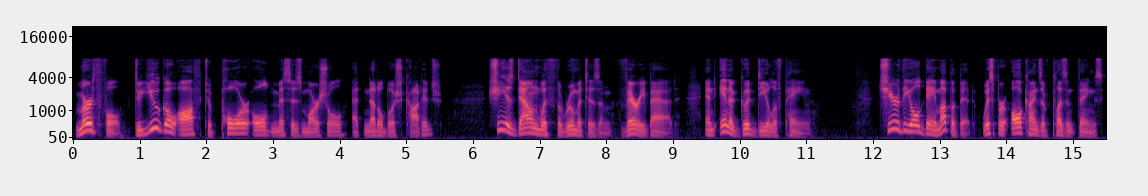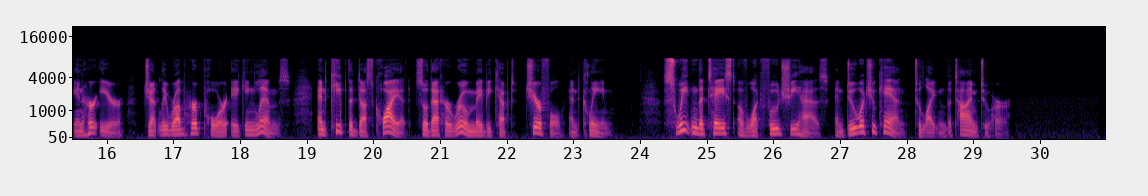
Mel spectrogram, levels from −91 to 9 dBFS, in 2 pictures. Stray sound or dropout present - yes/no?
no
